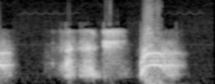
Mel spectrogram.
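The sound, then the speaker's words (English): A Yorkshire terrier barks in a quick burst of shrill, high-pitched yaps, about four or five close together, fairly loud, with no one talking. “It's a Yorkie, and he's driving me crazy.”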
